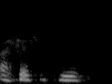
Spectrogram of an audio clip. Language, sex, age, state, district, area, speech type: Kashmiri, female, 30-45, Jammu and Kashmir, Pulwama, urban, conversation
